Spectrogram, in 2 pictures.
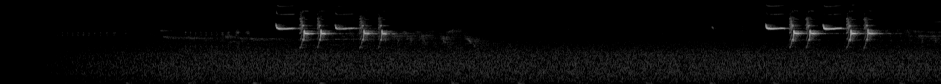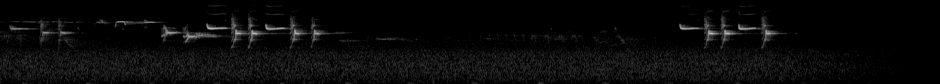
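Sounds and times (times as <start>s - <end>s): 
steady low hiss: 0.2s - 18.8s
great tit whistle and ticking calls: 0.8s - 4.7s, 6.7s - 13.6s, 14.2s - 17.4s.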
